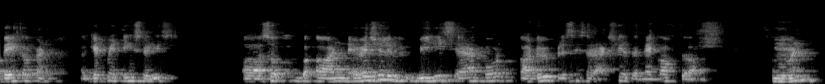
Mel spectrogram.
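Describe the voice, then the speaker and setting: Hesitant young man on an echoey call. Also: fairly high pitch. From India. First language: Tamil. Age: young adult. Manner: hesitant, frequent uh fillers and restarts. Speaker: club member giving first speech. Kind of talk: prepared speech with many fillers. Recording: far-off echoey dull video call audio.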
